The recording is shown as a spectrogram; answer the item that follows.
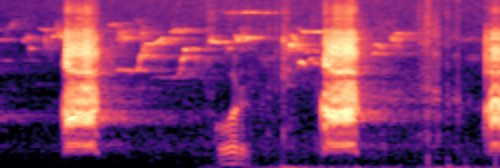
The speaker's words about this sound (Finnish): Korppi. Kyllä tämä nyt kuitenkin jotain vähän kuuluu. Korppi siellä rääkkyy.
